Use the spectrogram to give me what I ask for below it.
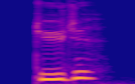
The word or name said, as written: dyt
